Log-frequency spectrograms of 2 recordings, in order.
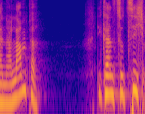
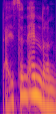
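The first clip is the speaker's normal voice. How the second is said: ordinary talk, nothing marked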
